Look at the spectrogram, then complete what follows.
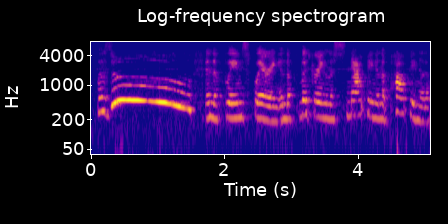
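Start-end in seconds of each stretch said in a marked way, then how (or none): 0.1-1.6 very high, loud, drawn-out wind howl. Acted. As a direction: moan like a gale through the trees. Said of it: "the wind blowing".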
